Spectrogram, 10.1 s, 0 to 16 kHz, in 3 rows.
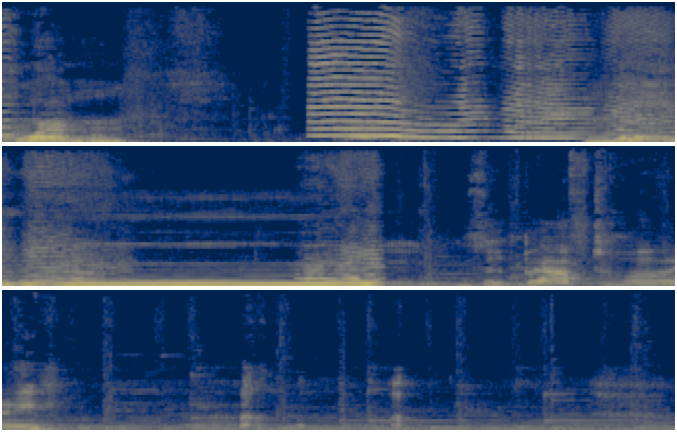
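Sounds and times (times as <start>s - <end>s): high-pitched dog whine: 1.8s - 5.6s.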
